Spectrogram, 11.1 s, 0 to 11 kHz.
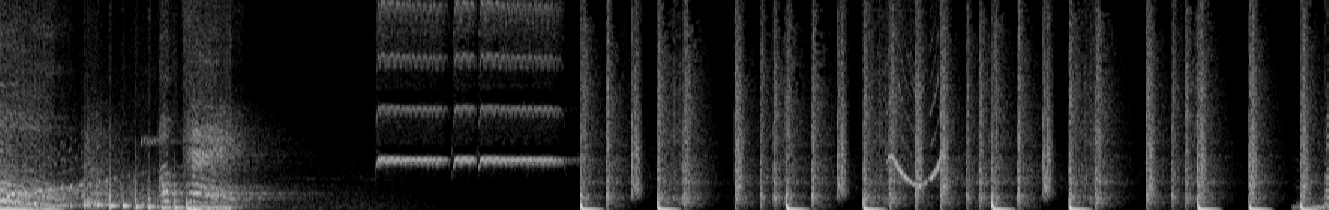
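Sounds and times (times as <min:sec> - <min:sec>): high whistle tone: 0:03.1 - 0:05.0, 0:07.4 - 0:08.0
pop dance music: 0:09.8 - 0:11.0.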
